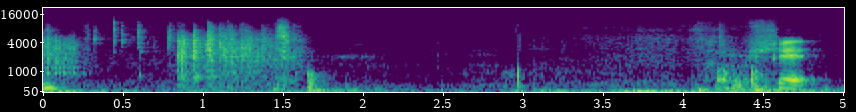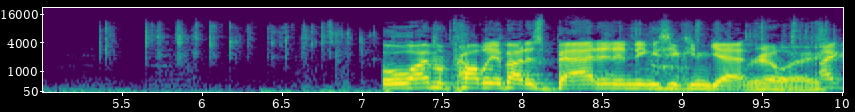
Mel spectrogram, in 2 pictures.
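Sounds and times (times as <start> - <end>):
dice rolled across a tabletop during a game: 0.0 - 1.8, 5.3 - 7.6
speech: 4.6 - 4.9, 7.1 - 10.0.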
